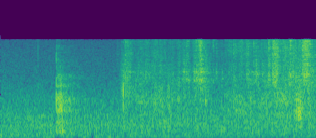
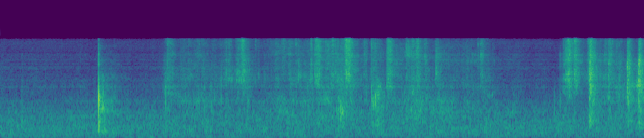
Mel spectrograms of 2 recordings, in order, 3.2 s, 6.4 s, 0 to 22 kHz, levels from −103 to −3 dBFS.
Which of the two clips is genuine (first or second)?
first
